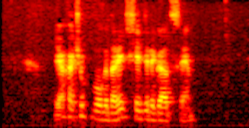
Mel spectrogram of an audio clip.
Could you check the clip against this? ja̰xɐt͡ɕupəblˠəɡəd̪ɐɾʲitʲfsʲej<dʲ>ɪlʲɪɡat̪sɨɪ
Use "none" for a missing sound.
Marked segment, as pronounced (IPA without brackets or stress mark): dʲ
